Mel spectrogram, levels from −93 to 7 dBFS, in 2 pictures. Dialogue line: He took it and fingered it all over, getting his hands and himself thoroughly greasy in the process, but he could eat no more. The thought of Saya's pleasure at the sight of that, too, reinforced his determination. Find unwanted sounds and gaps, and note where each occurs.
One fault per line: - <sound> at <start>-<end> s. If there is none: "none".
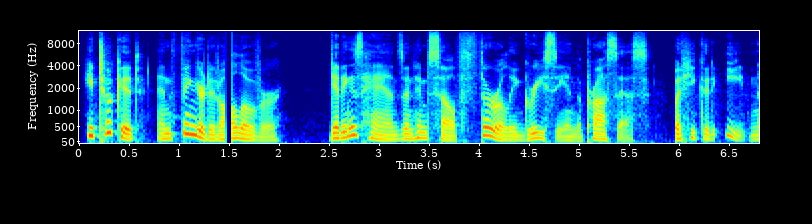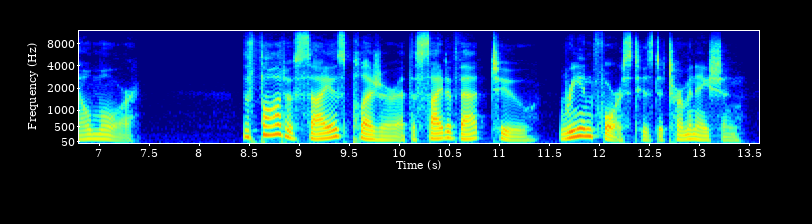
- dropout at 1.5-1.5 s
